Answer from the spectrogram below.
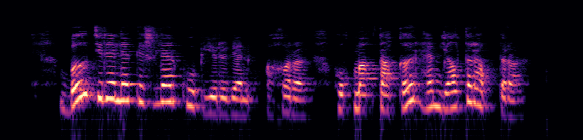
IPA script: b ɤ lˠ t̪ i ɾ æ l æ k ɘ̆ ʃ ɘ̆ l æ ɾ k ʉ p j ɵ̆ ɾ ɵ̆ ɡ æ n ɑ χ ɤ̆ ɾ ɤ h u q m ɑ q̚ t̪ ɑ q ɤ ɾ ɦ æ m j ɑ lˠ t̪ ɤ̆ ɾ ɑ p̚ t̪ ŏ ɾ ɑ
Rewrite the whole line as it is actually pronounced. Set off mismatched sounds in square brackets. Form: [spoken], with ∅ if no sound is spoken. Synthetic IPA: b ɤ lˠ t̪ i ɾ æ l æ k ɘ̆ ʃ ɘ̆ l æ ɾ k ʉ p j ɵ̆ ɾ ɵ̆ ɡ æ n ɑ χ ɤ̆ ɾ ɤ h u q m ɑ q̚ t̪ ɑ q ɤ ɾ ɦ æ m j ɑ lˠ t̪ ɤ̆ ɾ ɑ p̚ t̪ ŏ ɾ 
